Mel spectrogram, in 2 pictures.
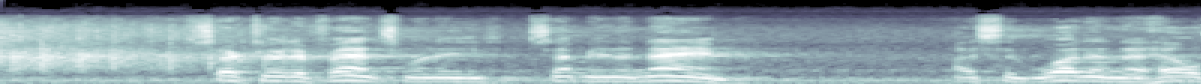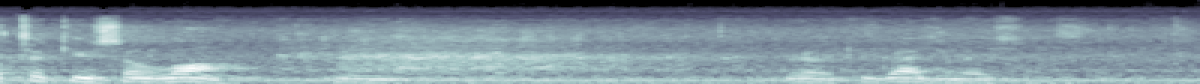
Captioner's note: applause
